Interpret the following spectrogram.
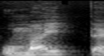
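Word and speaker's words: Humaitá: 그런데 영어로는 휴마이타라고 써놓고 있기는 우마이타 이렇게.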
